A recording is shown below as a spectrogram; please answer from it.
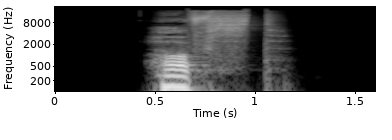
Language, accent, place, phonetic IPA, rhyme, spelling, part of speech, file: German, Germany, Berlin, [hɔfst], -ɔfst, hoffst, verb, De-hoffst.ogg
- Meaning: second-person singular present of hoffen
